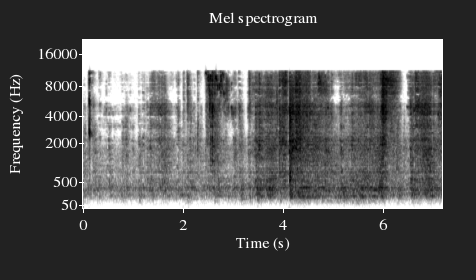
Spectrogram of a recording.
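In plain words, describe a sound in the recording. Video game gunfire and effects play loudly through a television speaker.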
